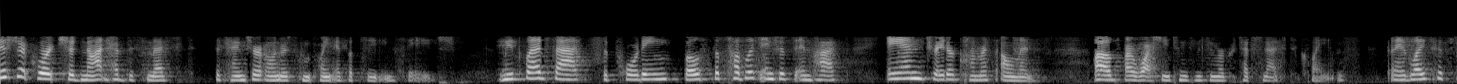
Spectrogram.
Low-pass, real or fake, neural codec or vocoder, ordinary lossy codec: 3.6 kHz; fake; codec, 16 kHz, 1 kbps, FunCodec, trained on LibriTTS, 50 frames a second; AAC, 16 kbps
